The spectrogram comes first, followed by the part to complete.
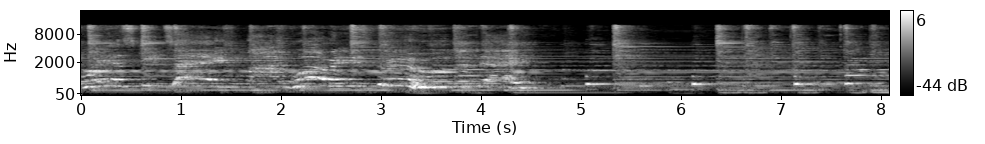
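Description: Live bluegrass music: banjo, acoustic guitar, harmonica and upright bass playing together, with a man singing.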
